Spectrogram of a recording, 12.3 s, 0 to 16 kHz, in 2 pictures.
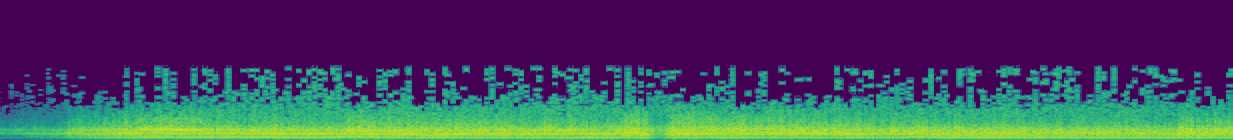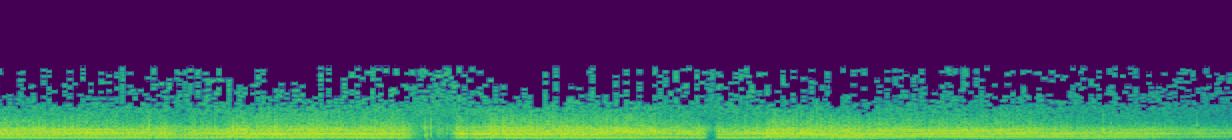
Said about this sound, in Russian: Послушайте редкую запись 1926 года. Звучат колокола звонницы Юрьевского монастыря под Новгородом. Звонница построена Растрелли в 1760-м, разрушена большевиками в 1926-м.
